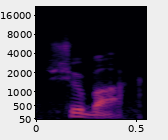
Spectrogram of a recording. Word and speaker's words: Schubach: Let me make sure I'm pronouncing your last name right, Mark. Schubach. Yeah, Schubach's right. Yes.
